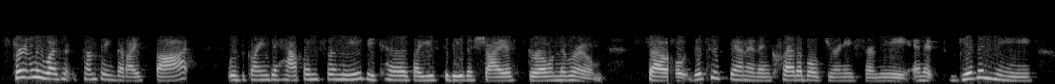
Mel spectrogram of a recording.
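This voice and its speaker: In an ordinary speaking voice, a woman talks at a moderate pace and medium pitch with lively intonation. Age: 60s. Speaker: network marketing entrepreneur. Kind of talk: interview. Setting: live interview.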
